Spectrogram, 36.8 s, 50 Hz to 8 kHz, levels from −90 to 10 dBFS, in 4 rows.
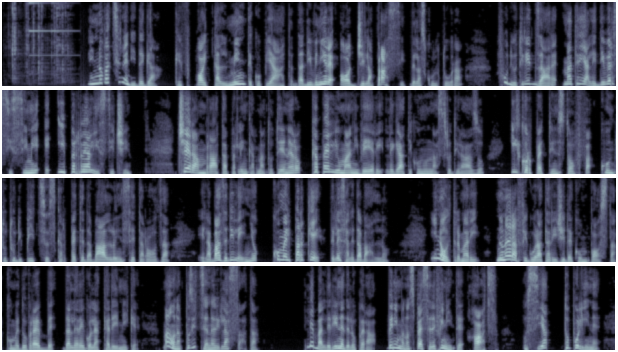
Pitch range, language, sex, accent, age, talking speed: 155-225 Hz, Italian, female, native, 40-59, 145 wpm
